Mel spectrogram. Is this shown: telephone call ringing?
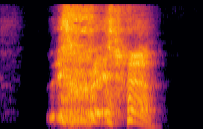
no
